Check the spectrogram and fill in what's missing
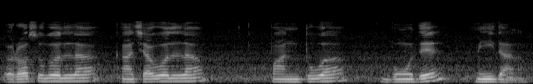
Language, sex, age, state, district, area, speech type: Bengali, male, 18-30, West Bengal, Howrah, urban, spontaneous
